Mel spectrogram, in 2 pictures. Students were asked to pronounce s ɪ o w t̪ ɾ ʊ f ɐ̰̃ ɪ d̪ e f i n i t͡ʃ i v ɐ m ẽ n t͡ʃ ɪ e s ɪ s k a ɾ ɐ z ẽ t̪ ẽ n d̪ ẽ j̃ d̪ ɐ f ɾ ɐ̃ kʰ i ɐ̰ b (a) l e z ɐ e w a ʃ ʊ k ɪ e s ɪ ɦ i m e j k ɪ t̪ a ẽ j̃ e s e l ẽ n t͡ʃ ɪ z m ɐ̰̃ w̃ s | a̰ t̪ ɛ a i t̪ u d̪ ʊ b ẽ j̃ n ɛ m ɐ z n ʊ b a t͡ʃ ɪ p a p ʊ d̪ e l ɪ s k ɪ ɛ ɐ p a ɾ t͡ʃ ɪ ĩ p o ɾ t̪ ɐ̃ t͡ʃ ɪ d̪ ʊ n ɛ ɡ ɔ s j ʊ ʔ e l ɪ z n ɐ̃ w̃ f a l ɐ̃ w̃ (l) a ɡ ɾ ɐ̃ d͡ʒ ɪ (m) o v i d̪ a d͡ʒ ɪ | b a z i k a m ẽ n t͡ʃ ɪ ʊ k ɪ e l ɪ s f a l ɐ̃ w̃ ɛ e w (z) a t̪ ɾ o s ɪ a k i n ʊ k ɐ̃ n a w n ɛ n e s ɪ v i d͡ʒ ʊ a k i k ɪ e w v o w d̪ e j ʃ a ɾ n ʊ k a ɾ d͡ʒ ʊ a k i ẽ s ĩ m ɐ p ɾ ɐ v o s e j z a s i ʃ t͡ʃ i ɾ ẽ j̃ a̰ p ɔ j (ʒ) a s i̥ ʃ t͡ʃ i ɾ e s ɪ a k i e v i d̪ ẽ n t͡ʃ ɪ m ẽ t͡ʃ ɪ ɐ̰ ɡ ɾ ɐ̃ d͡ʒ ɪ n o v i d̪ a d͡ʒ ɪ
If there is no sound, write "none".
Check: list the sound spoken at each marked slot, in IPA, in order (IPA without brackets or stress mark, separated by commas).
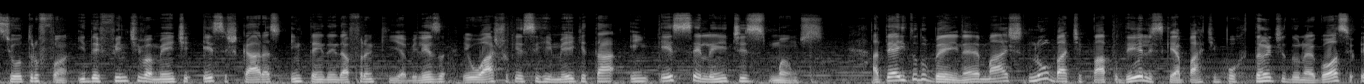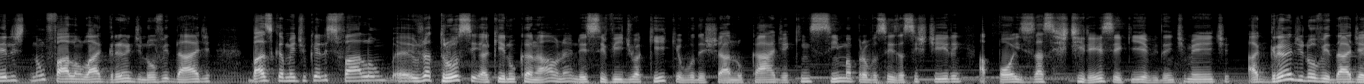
e, l, n, ʒ, z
